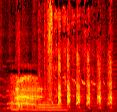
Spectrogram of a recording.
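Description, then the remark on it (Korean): On a Korean radio show's impressions segment (Park Myung-soo's Radio Show), a voice mimics a Lamborghini sports car engine, holding a steady, buzzing, moaning drone, then breaking into about six quick, rhythmic, punchy bursts like revving throttle pops. “저 람보르땡 들어볼게요.”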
